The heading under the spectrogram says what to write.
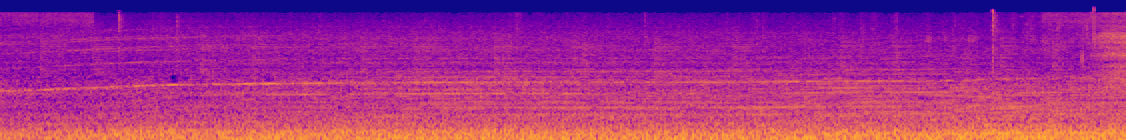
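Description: An airplane takes off at an airport on a sunny, windless Sunday: a steady, loud engine roar fills the whole recording, dense low rumble with faint rising whine tones above. No voices.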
